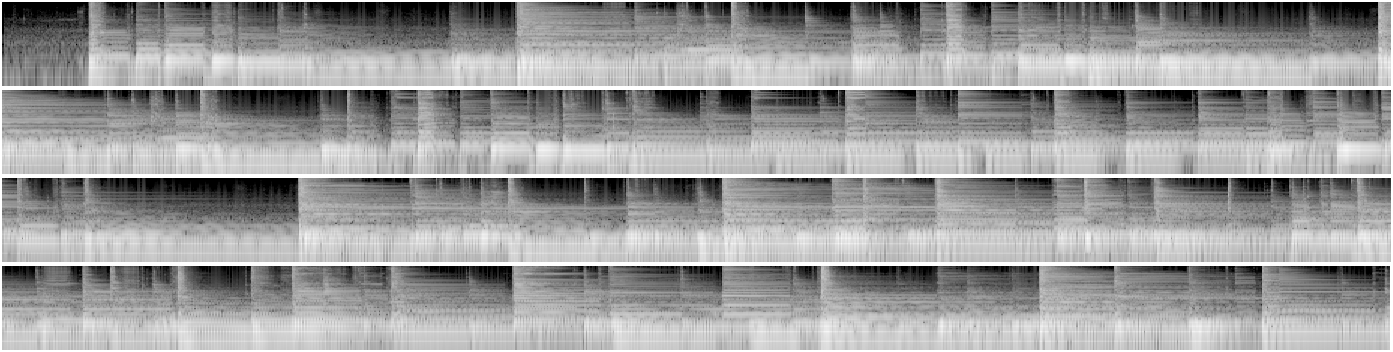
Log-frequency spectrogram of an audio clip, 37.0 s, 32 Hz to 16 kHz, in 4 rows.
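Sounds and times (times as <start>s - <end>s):
acoustic guitar: 0.0s - 37.0s.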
